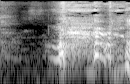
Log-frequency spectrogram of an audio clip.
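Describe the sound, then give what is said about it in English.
A person coughs several times in quick succession, fairly loud, each burst harsh and breathy with short gaps between them. No speech. “Damn, your boy already high. Hell, like coughing. Up a lot.”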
